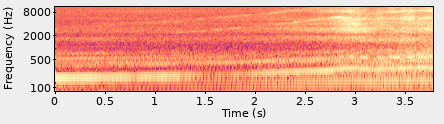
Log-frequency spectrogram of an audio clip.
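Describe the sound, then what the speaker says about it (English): A motorcycle engine revs up steadily during a drag-strip burnout, pitch climbing over a few seconds as a high whine builds, heard at a moderate distance. "I think he's working on the burnout right now."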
